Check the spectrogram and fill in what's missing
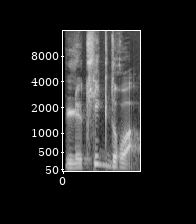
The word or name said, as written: le clic droit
